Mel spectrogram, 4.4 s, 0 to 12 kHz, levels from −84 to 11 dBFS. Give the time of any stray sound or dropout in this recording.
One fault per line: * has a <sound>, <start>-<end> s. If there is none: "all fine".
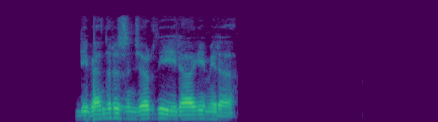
all fine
